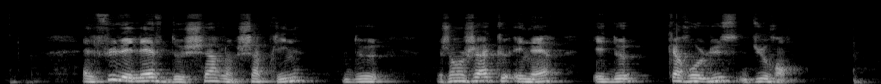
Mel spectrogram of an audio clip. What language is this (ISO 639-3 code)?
fra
